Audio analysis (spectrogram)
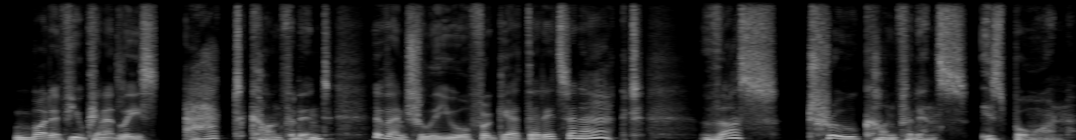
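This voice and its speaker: A man's voice: on the low side, no echo, clean studio sound. A man playing a noble, confident knight officer in a video game, speaking in formal, old-fashioned courtly phrases with good humor. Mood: assured, encouraging. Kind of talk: video game character dialogue.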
